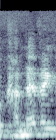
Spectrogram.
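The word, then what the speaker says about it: Cynefin: Das ist ein Welsh, also ein walisisches Wort. Deswegen spricht das jeder erstmal falsch aus. Ich spreche das mit Sicherheit jetzt auch noch falsch aus. Aber so Carnarvon ist schon ziemlich nah dran an der richtigen Aussprache.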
